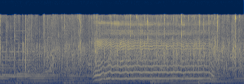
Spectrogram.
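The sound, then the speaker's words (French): Steady, dense audience applause runs throughout, and about midway a held, slightly wavering musical tone rises over the clapping for a couple of seconds before fading. “Non, je n'ai pas dit d'applaudir quelqu'un, j'ai dit d'acclamer.”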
